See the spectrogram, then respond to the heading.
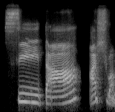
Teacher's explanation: Sita ends in a long ah ashwam starts in a short uh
